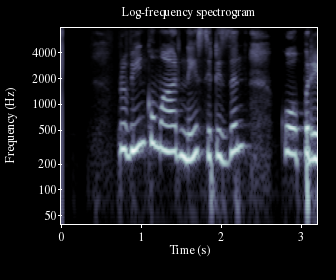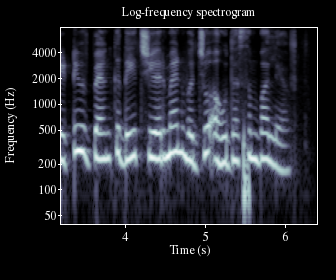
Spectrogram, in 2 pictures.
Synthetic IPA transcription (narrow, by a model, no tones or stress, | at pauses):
pɾəʋiːnkʊmaːɾneːsɪʈizənkoːpɾeːʈɪʋbɛ̃ːŋkd̪eːt͡ʃeːəɾmɛːnʋəd͡ʒõːʔəud̪aːsəmbʱaːljaː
